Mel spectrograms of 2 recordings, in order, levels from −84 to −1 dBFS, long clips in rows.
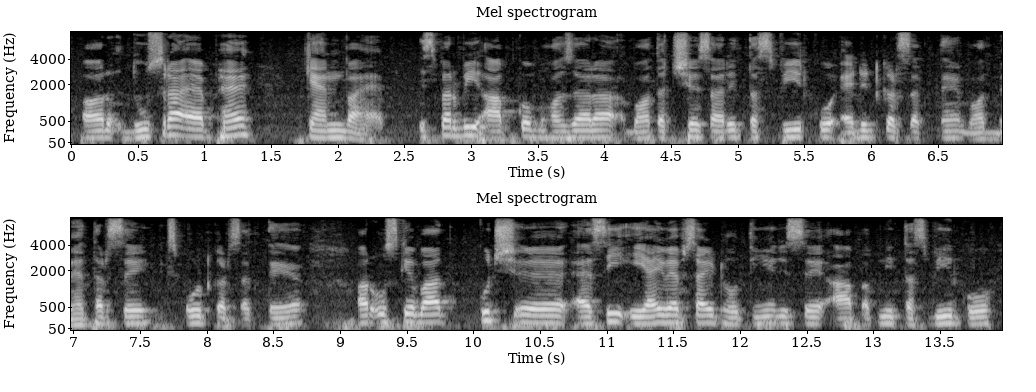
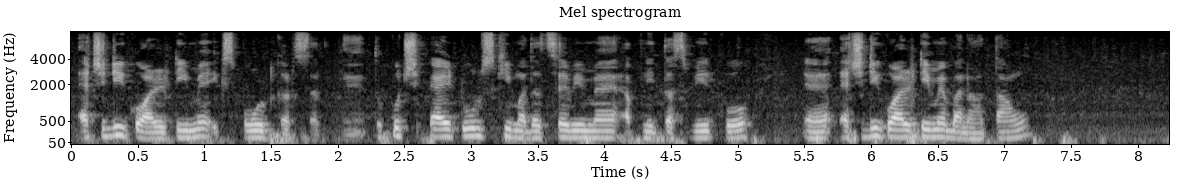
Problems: none marked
